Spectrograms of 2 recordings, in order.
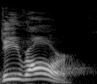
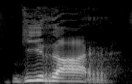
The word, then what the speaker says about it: Gerar: I went online, I said, because I got a southern accent, so my southern accent, Gerar. So I'm not saying it properly, it's Gerar.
